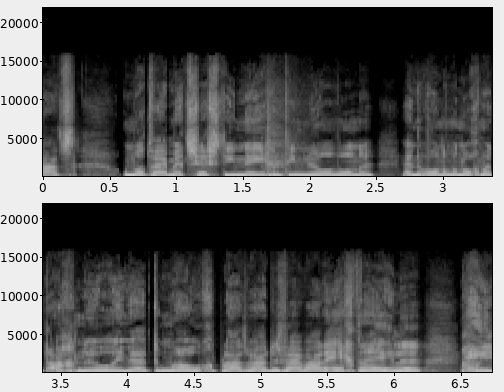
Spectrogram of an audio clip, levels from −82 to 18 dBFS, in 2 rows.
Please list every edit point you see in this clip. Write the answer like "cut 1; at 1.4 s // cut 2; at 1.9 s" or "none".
none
